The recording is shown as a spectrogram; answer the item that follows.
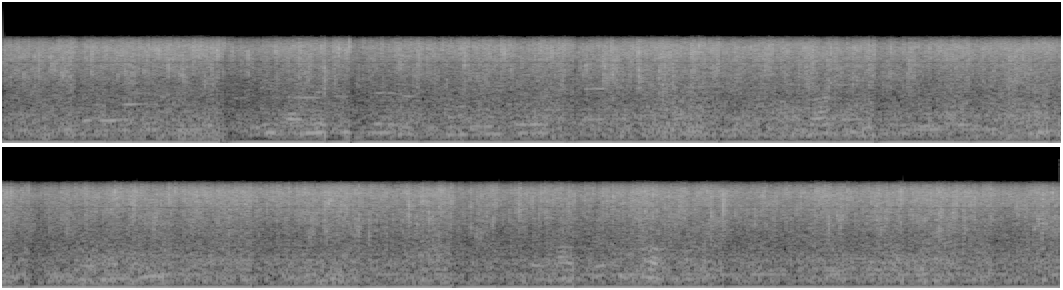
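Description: Heavy rain falling on stone steps and paving, a steady, dense hiss of drops with no break.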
